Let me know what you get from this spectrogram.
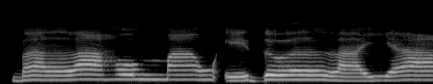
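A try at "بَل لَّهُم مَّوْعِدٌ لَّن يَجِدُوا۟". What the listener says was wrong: Balahum. Humnya ditahan. Ada idgham mimi. Ada gunahnya. Balahum mau'idul layyajidu. Layyajidu.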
